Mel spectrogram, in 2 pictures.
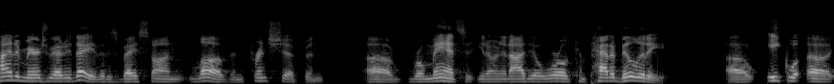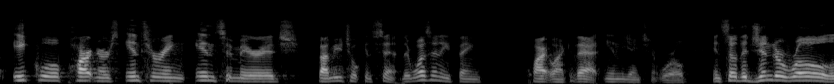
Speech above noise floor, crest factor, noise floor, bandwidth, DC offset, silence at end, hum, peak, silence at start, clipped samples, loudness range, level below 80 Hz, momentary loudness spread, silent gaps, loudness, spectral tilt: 47 dB; 22 dB; -79 dBFS; 8.6 kHz; under 0.1%; 0 s; none; -10 dBFS; 0 s; under 0.1%; 5 LU; -76 dBFS; 17 LU; none; -32 LUFS; -5.5 dB/octave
